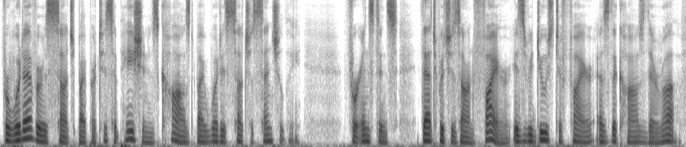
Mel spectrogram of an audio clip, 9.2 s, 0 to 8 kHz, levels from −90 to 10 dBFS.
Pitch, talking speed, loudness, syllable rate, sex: 120 Hz, 185 wpm, -20 LUFS, 5.4 syllables/s, male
